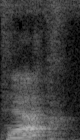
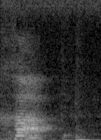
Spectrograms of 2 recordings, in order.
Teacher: that R sound at the end of the word in French, following this voiceless stop, is actually a voiceless uvular fricative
